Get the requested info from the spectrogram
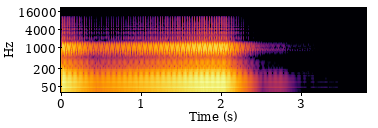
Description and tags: This is the first in a multisapled pack.
It is the note C. The samples are every semitone for 2 octaves. These can be used as pad with loop points added where you want it to sustain.
noise, pad, tech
